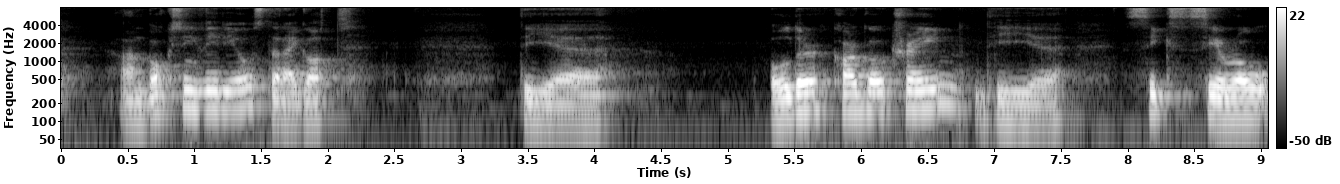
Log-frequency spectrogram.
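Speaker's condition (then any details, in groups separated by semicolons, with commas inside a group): No condition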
